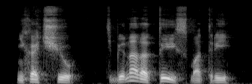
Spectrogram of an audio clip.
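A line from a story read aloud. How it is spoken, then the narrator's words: Quiet snap. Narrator (Russian): тихо огрызнулся Задов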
